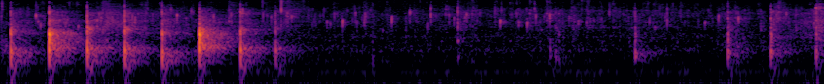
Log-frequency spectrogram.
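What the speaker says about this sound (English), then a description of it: "we're still bubbling away nicely with the caramel" Caramel bubbling in a pan, a quick run of sharp popping bursts at first, then sparser soft pops and a faint sizzle, close and fairly quiet.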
